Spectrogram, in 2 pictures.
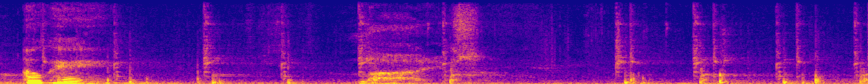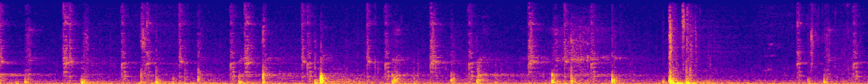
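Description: Footsteps clank on metal ladder rungs in a quick series.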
